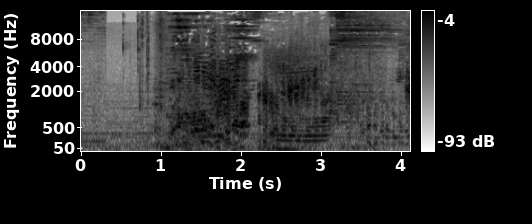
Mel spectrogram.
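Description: A game effect whooshes and chimes loudly.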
